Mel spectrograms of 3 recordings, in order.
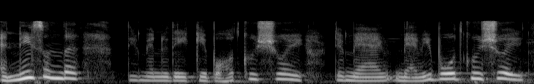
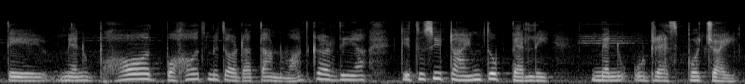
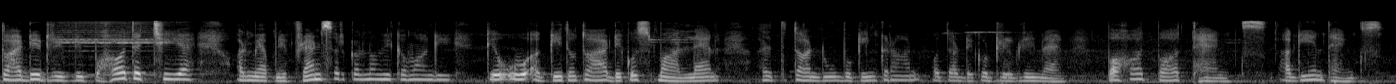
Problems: constant background noise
